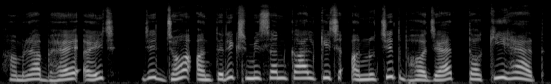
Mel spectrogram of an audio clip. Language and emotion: Maithili, fearful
